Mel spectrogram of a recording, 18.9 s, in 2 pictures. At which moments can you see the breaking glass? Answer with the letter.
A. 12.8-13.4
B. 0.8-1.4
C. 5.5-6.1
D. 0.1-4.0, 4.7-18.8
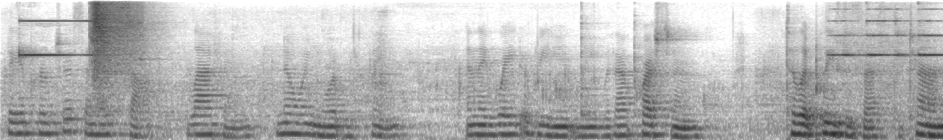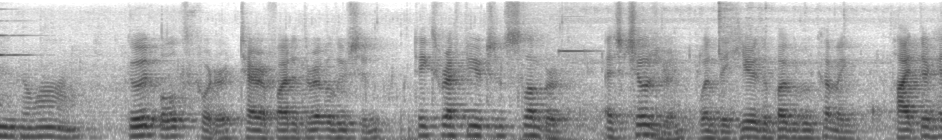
B.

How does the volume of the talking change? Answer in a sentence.
The loudness of the talking goes up.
